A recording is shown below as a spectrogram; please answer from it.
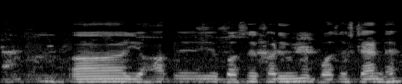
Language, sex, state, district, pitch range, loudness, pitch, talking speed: Hindi, male, Uttar Pradesh, Hamirpur, 125-130 Hz, -26 LUFS, 130 Hz, 180 wpm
